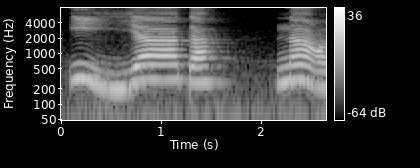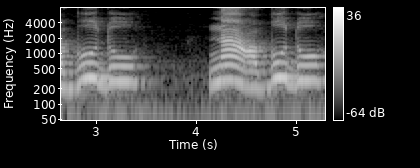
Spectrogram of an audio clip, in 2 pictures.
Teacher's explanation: ایاک یا کے اوپر مشددہ ہے، اس کو تھوڑا سختی کے ساتھ پڑھا جائے گا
